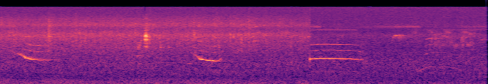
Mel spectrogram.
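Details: Stray cats and kittens seeking sunshine in a sudden cold snap; several thin, high meows, short and falling, spaced a second or two apart over steady outdoor noise.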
